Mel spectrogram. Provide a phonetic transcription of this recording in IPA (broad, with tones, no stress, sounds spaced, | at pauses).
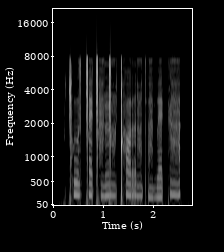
ǀʰ u˨ z ǀ ɛ˨ ǀʰ a̤˨ ŋ͡ǀ ɑ̤˨ ǃʰ ɔ˨ r ɑ̤˨ tʼ a̤˨ b ɛ˨ k a̤˦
